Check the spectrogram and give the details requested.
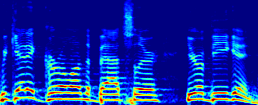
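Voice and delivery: play-acted fed-up, exasperated, enraged angry rant. Imitating people annoyed by vegans, imitating enraged people. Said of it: "Why are you so angry?".

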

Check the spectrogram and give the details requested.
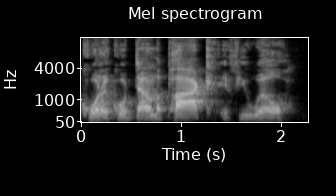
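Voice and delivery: Boston accent slipping out. Recalling how kids dealt with conflict growing up, with a Boston accent. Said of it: "Boston accent comes out when I say that".

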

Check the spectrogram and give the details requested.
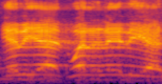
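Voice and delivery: put-on raspy yell, pitched way up high. Recounting their own driving habits, the speaker re-enacts yelling at a bad driver: retelling a yell. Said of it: "When I yelled".

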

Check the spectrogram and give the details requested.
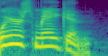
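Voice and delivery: furious, loud, angry shout. A brother spins round and demands his missing sister: angry shout. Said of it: "he spun around and shouted".

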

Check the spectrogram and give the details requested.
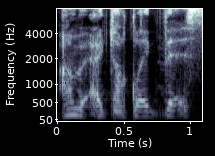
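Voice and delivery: breathy, whispered character voice. Retelling how a TV character was voiced: Rorschach voice. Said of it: "la voz era Rorschach voice".

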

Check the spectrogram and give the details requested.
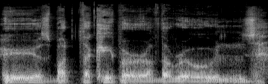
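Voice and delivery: rough, rasping, big and loud monster voice. Retelling a cartoon scene, quoting the monster: Snake Devil voice. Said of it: "And the Snake Devil's like".

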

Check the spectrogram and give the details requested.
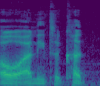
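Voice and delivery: ordinary talk

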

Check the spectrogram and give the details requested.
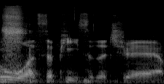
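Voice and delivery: acted very masculine voice. Asked whether there was a Jax voice, answering with a line: super manly Jax voice. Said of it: "you just talk in your like super manly voice".

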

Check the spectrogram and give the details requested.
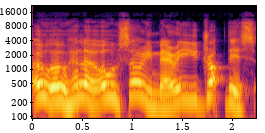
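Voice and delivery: fumbling, apologetic, bumbling British accent. Speaker describing a romantic comedy character, doing a bumbling British guy impression. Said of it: "a bumbling guy that'll be like".

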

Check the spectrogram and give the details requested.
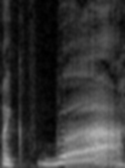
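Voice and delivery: soft, crying voice with sobs breaking through. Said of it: "makes me cry".

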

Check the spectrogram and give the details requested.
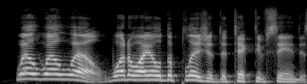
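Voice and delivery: mocking put-on voice, high, loud. In a story, the restaurant owner greets the detective: mocking Giovanni voice. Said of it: "Giovanni mocked".

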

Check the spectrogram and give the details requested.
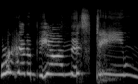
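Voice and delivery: put-on squeaky child voice. Retelling a young kid talking over surround sound: imitating a squeaky kid voice. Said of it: "I got this squeaker".

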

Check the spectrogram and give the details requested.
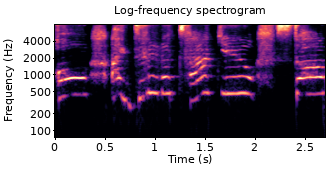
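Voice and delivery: screaming at very high pitch. Retelling a fight caught on tape, quoting the woman who reached to hit, imitating her screaming. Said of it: "And she's screaming her head off".

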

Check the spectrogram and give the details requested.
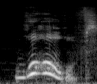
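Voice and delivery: sudden, very high, loud yelp. Prince Charming, finally getting his voice back, answers Snow, yelped. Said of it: "he yelped".

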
